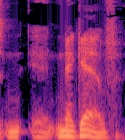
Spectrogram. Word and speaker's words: Negeb: which to us English speakers is pronounced Negev, and we see it spelled N-E-G-E-V, but often in scripture we see it as Negeb. – Yeah. – But the B is pronounced as a V.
